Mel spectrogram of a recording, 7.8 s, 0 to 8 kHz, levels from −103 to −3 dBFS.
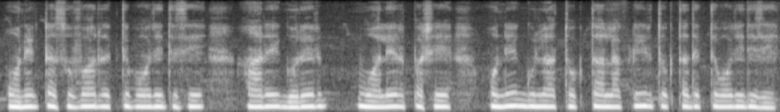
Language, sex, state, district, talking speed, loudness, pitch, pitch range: Bengali, male, Assam, Hailakandi, 130 wpm, -13 LUFS, 155 Hz, 150-160 Hz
